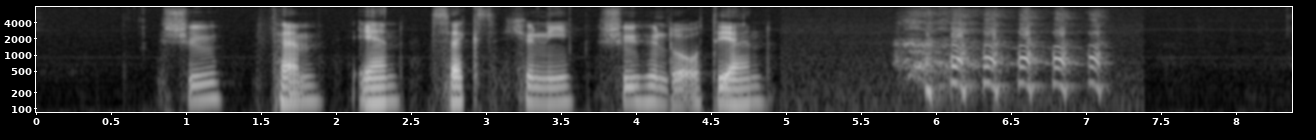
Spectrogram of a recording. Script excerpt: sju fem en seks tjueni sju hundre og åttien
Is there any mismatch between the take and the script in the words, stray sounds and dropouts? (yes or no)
yes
